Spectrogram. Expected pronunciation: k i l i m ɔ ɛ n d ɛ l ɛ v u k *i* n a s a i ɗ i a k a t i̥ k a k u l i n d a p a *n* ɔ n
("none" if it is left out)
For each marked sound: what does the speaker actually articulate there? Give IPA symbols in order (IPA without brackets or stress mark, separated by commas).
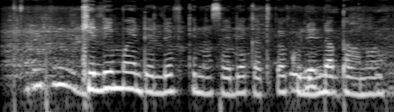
i, n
